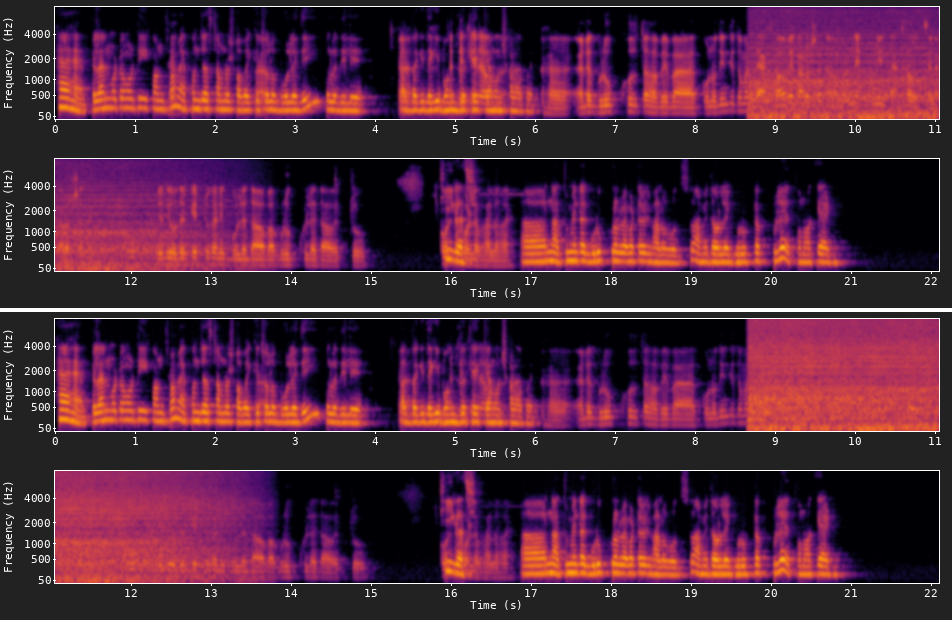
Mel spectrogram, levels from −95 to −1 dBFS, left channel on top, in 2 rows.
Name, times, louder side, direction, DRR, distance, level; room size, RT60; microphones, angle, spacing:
voice 1, 0.0-3.8 4.3-6.1 15.9-16.3 16.9-20.8, right 1 dB, 10° right, 0.4 m, -26 dB
voice 2, 5.0-5.7 6.1-11.5 12.3-14.9 15.4-16.9, left 7 dB, 90° left, 0.4 m, -37 dB
sound 1, 8.6-13.7, right 5 dB, 60° right, 0.6 m, -32 dB
15.0 x 5.9 x 6.2 m
head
